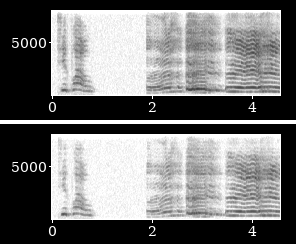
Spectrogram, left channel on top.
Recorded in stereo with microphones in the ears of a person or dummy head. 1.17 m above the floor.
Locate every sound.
0.1 s a child speaking: 80° left, 1.9 m
1.9 s a baby crying: 50° left (ahead or behind), 2.5 m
